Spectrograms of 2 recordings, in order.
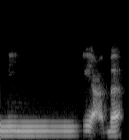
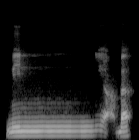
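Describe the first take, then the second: The two takes are said the same way.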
